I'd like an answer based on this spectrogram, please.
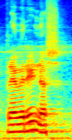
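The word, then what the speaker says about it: Treviranus: ट्रेवेरिनस क्या है? आप बोलिए। ठीक है, मतलब एक्चुअली क्या है, ट्रेविरेनस है, ट्रेविरेनस।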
